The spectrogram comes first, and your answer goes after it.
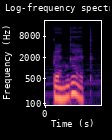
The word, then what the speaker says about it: Bengerd: desconfianza por los daneses, los cuales la llamarían despectivamente Penget, y pese a que es así como los daneses pronuncian su nombre en su lengua, tal palabra se convirtió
